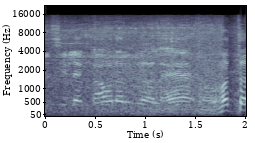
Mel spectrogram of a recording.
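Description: A man's voice speaking over road traffic noise, with a vehicle passing close by.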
